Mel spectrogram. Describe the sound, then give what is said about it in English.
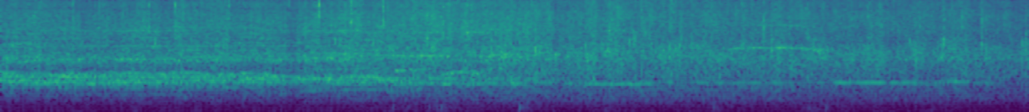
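Loud, sustained applause from a live audience greets a performer walking on stage in Auckland, with scattered cheers mixed into the steady clapping, which thins slightly toward the end. “Please put your hands together and make incredible noises for the wonderful Grace Petrie!”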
